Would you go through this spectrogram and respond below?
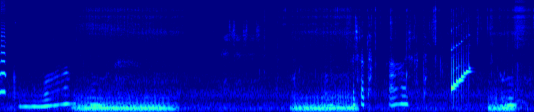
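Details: Eating Shiba Inu, a loving family dog, growls out of affection, not anger: three long, deep, steady rumbles, each lasting one to two seconds, with short rising whines between them and quiet human voices.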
